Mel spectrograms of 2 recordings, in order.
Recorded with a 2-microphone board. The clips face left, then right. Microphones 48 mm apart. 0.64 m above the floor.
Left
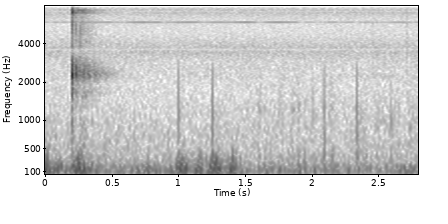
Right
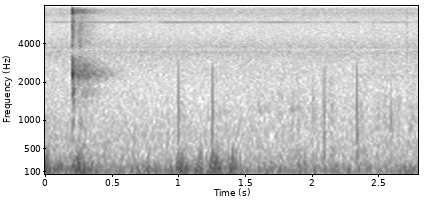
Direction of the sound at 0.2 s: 60° left (ahead or behind).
